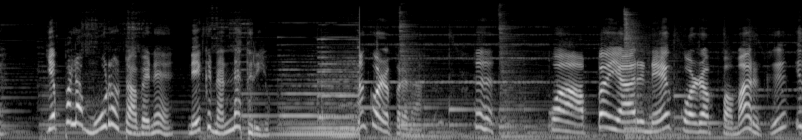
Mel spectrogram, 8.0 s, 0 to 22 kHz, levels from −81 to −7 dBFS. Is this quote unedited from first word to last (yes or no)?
no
